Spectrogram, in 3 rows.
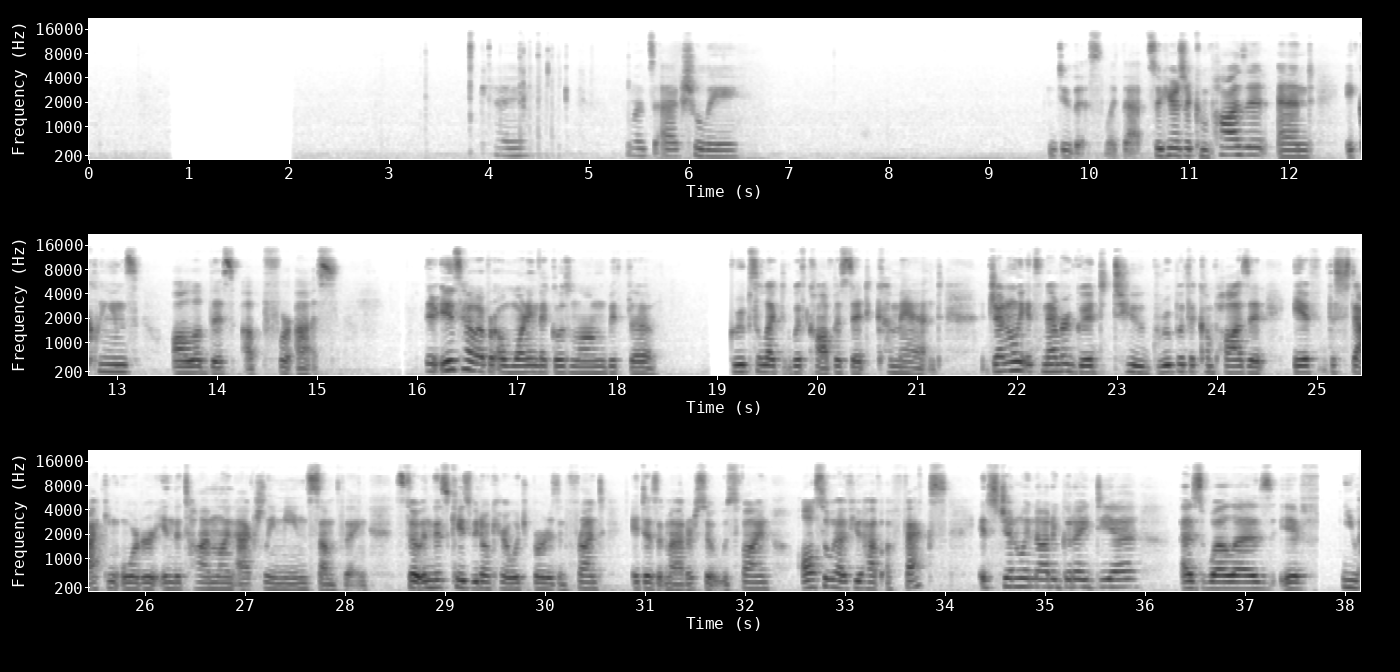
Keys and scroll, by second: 3.4 space, 4.3 super+-.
